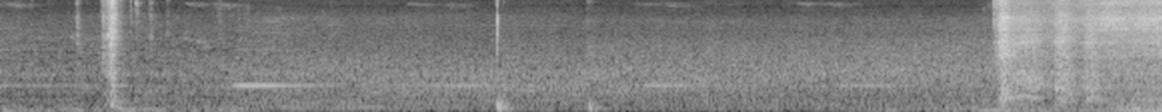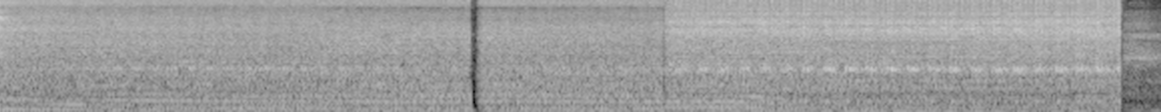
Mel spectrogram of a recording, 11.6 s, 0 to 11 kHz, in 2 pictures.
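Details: 2012–2014 Honda CR-V cold start after the cold-start rattle fix done without chain or gear removal: cranks, catches quickly, settles to even idle with no rattle; normal.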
